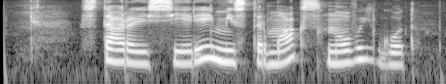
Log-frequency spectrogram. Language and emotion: Russian, neutral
